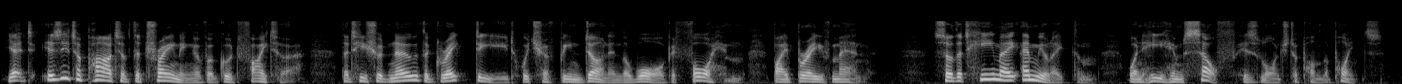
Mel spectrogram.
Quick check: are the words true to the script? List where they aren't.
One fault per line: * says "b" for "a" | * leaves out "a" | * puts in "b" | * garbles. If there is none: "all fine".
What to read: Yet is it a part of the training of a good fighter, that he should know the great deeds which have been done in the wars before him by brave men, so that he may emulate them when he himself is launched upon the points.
* says "deed" for "deeds"
* says "war" for "wars"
